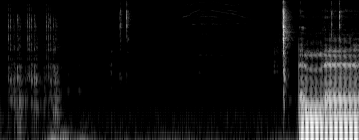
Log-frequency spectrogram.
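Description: A few sharp computer mouse clicks sound in quiet surroundings while saving in Shopify, close and crisp, before a voice begins speaking.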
